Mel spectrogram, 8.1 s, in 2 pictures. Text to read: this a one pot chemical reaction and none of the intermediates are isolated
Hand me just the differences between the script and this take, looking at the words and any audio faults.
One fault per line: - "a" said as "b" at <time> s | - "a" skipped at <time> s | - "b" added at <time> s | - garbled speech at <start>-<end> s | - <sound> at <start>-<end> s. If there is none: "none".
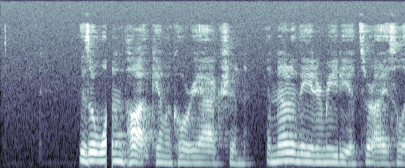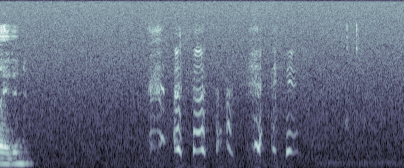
- dropout at 1.1-1.1 s
- laugh at 5.5-7.1 s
